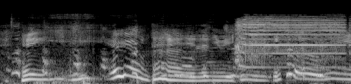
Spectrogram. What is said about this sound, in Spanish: Es, ese es el timbre de Chabelo.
